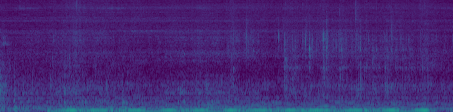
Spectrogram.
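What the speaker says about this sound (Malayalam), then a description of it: "ഞാൻ അത് ഇവിടെ ഒരു ചെറിയൊരു ബൗളിലോട്ട് ശകലം ഊറ്റുകയാണ്" Water from boiling jackfruit seeds is poured off into a small bowl, giving a steady bubbling, sloshing liquid rush with a low pulsing rumble, continuous and close with no talking.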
